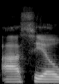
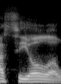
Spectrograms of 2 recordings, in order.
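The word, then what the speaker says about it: Iola: Now, did Deb not say AIO, Wisconsin on Wednesday? Yeah. And I could have swore she had pronounced wrong. Yeah. Oyola. Katherine uh Katherine uh has corrected us kindly and I appreciate that. Uh Ayola, Wisconsin. Deb did say AIO though.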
